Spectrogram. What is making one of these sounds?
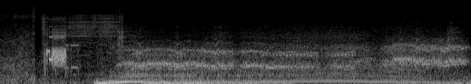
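A sports car engine starts and revs as the car drives off.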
